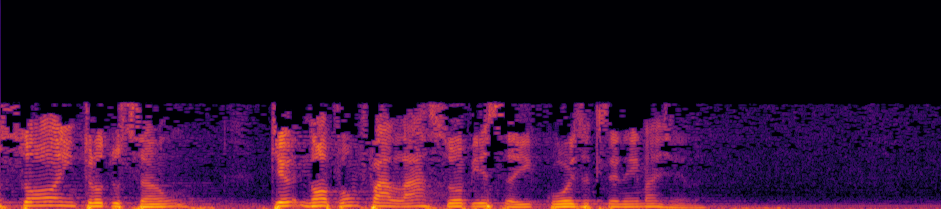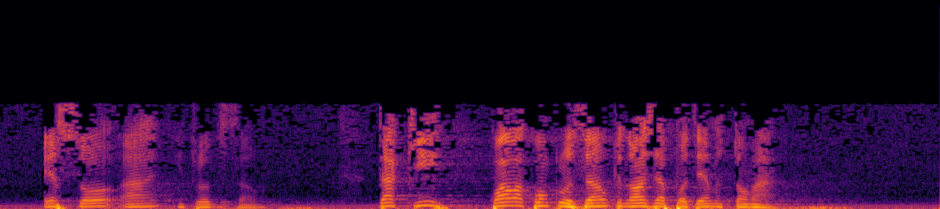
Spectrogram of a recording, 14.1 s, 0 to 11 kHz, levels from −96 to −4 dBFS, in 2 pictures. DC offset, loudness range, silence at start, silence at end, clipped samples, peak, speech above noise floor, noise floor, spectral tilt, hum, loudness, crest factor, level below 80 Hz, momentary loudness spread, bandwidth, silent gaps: under 0.1%; 8 LU; 0 s; 0 s; under 0.1%; -6 dBFS; 25 dB; -52 dBFS; -10.5 dB/octave; 60 Hz at -55 dBFS; -28 LUFS; 22 dB; -36 dBFS; 19 LU; 5.8 kHz; none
